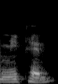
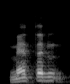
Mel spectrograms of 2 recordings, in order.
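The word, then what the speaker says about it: methane: যেমন এখানে একটা কার্বন আছে, তাইলে এই মিথের সাথে এন যোগ করে আমরা মিথেন, এই যে দেখছো METH, মিথ, এটা উচ্চারণটা আমরা পড়বো মিথ, ম্যাথ না, মেথেন বলবো না, আমরা বলবো মিথেন।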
